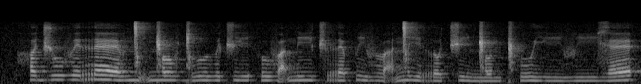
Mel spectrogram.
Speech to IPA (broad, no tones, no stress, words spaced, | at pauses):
hʌd͡ʒuve rɛːvŋ͡ǀḭ ŋ͡ǁovɡ͡ǀuː ðɯt͡ʃjihuva̰ niːt͡ʃrɛ piv βa̰ŋ͡ǀiro t͡ʃi ŋ͡ǁonǁʰujiː viː ɣɛ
